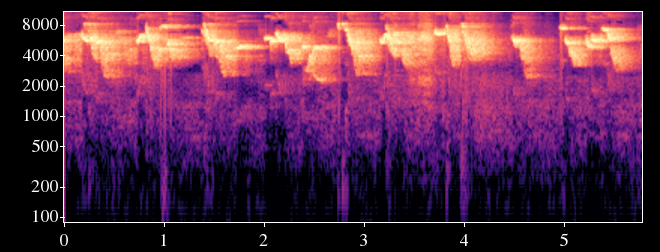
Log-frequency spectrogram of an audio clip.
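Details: Saffron finch delivering a dense, ringing song of steep downward-sliding notes, bursts of about a second separated by short dips, clean with no background noise.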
